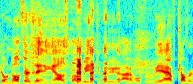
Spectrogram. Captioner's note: chuckles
